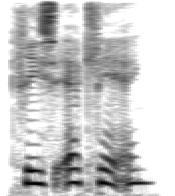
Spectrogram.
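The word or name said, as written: krigserklæring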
